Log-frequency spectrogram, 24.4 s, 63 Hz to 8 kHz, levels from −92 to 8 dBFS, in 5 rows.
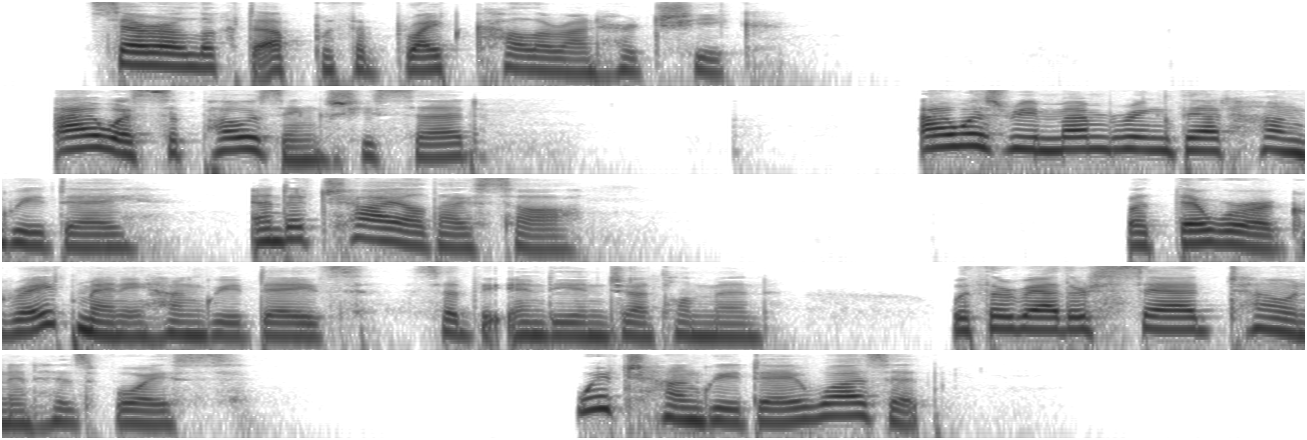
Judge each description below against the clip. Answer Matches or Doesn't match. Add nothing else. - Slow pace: Matches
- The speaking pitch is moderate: Matches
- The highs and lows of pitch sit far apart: Matches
